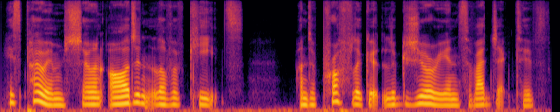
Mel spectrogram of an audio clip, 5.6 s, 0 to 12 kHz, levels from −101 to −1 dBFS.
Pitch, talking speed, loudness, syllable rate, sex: 160 Hz, 150 wpm, -19 LUFS, 4.9 syllables/s, female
